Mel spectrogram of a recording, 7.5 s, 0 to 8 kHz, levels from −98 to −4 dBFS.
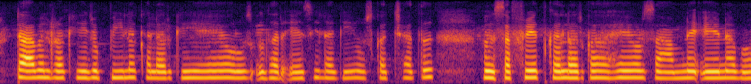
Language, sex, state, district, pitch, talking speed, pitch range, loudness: Hindi, female, Bihar, Jamui, 235 Hz, 190 wpm, 230-240 Hz, -19 LUFS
